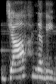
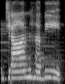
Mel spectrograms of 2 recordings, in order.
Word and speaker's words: जाह्नवी: The pronunciation of Janhavi, it is not pronounced as Jahnavi, though it is written as Ha with a N. While pronouncing, we pronounce it as Janhavi.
